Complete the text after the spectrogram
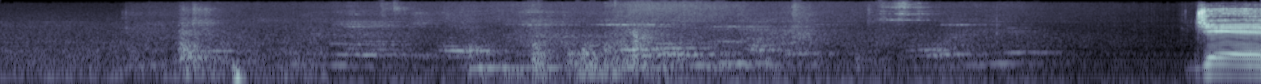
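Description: A man talks at a distance in a small room.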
